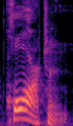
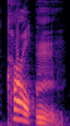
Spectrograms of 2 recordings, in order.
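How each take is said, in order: First: The L sound in the name is dropped. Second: The L sound in the name is pronounced.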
